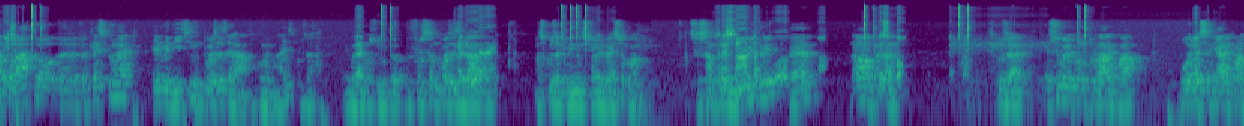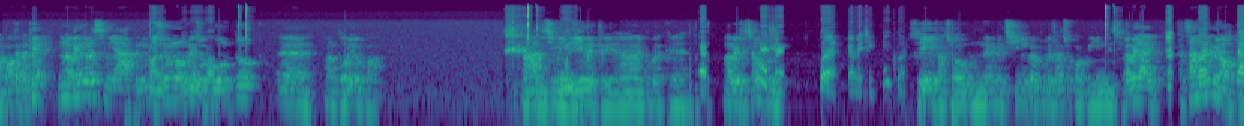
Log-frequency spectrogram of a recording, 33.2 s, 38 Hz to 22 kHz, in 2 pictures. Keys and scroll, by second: 2.3 Delete, 25.6 Return.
